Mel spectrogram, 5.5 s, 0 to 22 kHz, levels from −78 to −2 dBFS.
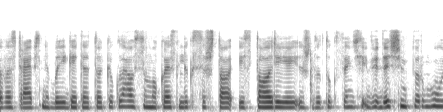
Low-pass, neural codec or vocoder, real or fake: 7.2 kHz; codec, 16 kHz, 4 kbps, FunCodec, trained on Chinese and English, 50 frames a second; fake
